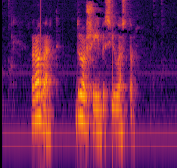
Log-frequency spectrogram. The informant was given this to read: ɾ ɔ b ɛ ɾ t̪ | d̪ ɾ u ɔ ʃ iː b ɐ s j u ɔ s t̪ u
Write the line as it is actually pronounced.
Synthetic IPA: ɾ ɔ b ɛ ɾ t̪ | d̪ ɾ u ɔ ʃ iː b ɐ s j u ɔ s t̪ u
